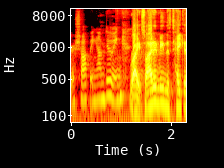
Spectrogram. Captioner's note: laughs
